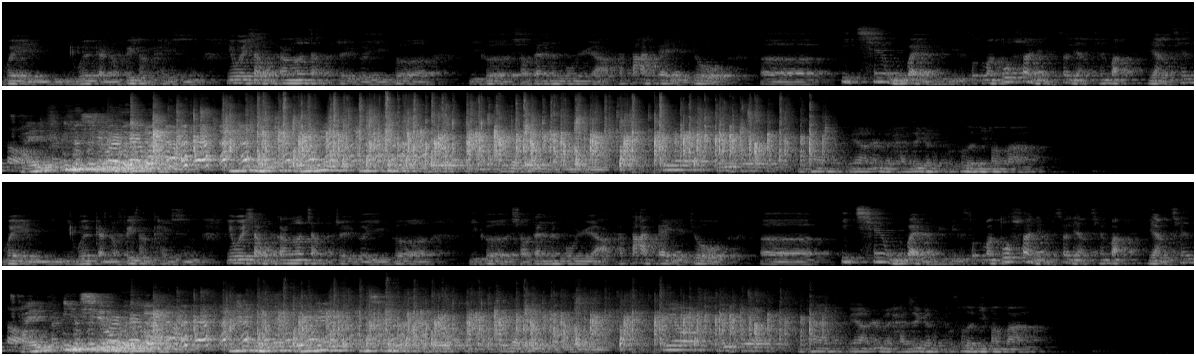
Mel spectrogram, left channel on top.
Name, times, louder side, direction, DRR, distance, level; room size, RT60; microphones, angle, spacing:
voice 1, 0.0-8.1 8.4-13.5 18.5-22.2, equal, 70° right, 4 dB, 8.0 m, -35 dB
voice 2, 12.1-13.6 14.2-17.9, equal, 25° right, 2 dB, 6.0 m, -25 dB
Laughter / Applause, 12.3-20.2, left 4 dB, 75° left, 1.8 m, -21 dB
27.5 x 18.5 x 6.8 m, 0.72 s
head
